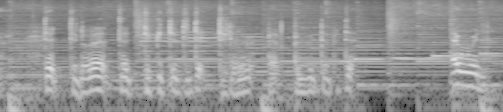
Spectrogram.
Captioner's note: makes drumming noises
